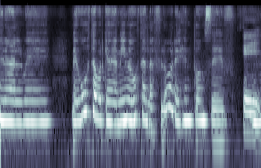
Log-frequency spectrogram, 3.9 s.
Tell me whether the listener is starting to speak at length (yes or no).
yes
